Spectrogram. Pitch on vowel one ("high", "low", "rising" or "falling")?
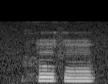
high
